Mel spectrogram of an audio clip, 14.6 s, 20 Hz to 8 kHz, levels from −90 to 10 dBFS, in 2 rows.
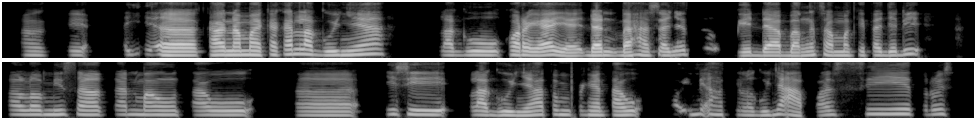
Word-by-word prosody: Oke. 200 0 -11 0.3
Ei 215 - -13
eee, 190 -3 +7
karena 210 +1 +6
mereka 215 0 +3
kan 240 +3 +2
lagunya 230 +2 +2 0.4
lagu 200 0 0
Korea 205 -1 +5
ya, 175 -5 +3
dan 185 -1 +6
bahasanya 190 +2 +1
tuh 275 +2 -24 0.2
beda 180 0 +3
banget 180 +5 0
sama 185 -1 0
kita. 190 0 -4
Jadi 225 +7 -3 0.5
kalau 230 0 -3
misalkan 225 0 -4
mau 220 -1 -3
tahu, 210 0 -4 0.3
eee, 195 0 -5 0.2
isi 230 -2 -2 0.2
lagunya 195 -1 -1
atau 225 +1 -8
pengen 210 -2 -5
tau, 205 +1 -2
"Oh, - - -21
ini 240 - -7
arti 225 -2 -9
lagunya 200 +3 -3
apa 195 +4 -10
sih?" 255 +3 -5
Terus 240 +1 -11
210 Hz, 145 wpm, -19 LUFS, 195-225 Hz, 0.5 s, eee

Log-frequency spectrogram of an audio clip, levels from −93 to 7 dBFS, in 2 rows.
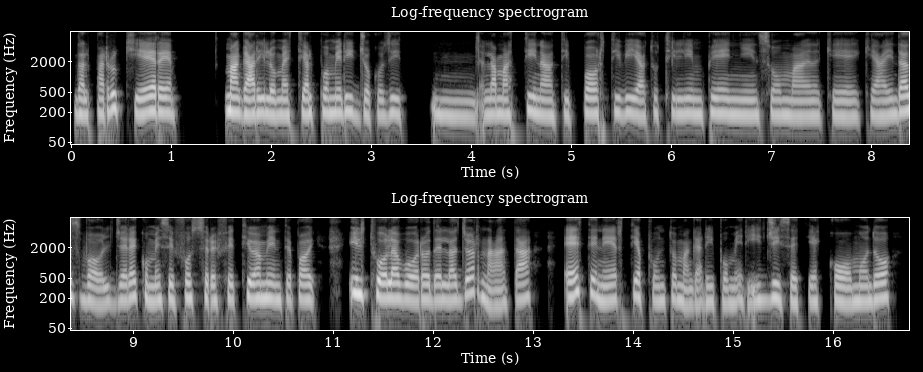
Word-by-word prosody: dal 180 -1 -1
parrucchiere, 195 -2 +2 0.4
magari 190 -2 +6
lo 180 -1 +3
metti 175 +2 -1
al 180 - +1
pomeriggio 190 -3 0
così, 180 +3 -3 0.3
mhmm, 170 -2 -2
la 180 0 +1
mattina 180 0 0
ti 170 +2 -7
porti 190 0 -1
via 185 -3 -1
tutti 190 +1 -8
gli 180 0 0
impegni, 180 -1 0
insomma, 175 -1 -2
ehm, 170 0 -3
che 165 0 -4
che 175 - -7
hai 170 +2 -1
da 205 +2 +4
svolgere, 180 +1 -1
come 180 -2 0
se 185 +1 -1
fossero 195 0 -1
effettivamente 190 +1 +1
poi 185 -1 0 0.3
il 245 -3 +7
tuo 220 -4 +5
lavoro 185 -2 +3
della 180 0 +1
giornata, 185 - -1 0.3
e 220 +6 +4
tenerti 185 -3 -1
appunto 180 -2 -3
magari 155 -1 -3
i 170 - -5
pomeriggi, 175 +4 -2
se 165 -1 -3
ti 175 - -11
è 170 - -3
comodo, 175 +4 0
180 Hz, 155 wpm, -21 LUFS, 175-195 Hz, 0.4 s, il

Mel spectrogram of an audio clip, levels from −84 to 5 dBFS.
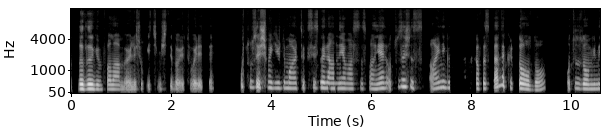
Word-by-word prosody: kutladığı 200 0 +8
gün 190 -1 -1
falan, 190 0 -2
böyle, - - -2
çok - - -15
içmişti, - - -13
böyle, - - -3
tuvaleti. - - -6 0.5
"30 270 -2 -8
yaşıma 250 -1 +3
girdim 235 0 -3
artık. 225 0 -4
Siz 240 - -11
beni 235 -1 +3
anlayamazsınız." 220 -1 -5
falan 210 -1 -6
yani, 225 +3 0
30 295 0 -10
yaşındasın 285 -5 -2
aynı 240 +5 -2
gün 245 - -5 0.5
kafası 215 0 -3
ben 350 - +3
de 355 - +4
40'ta 225 -5 +1
oldu 185 -6 +5
o. 190 +9 -4 0.4
30 220 -2 -8
doğum 200 -1 +4
gününde 200 +1 -1
220 Hz, 170 wpm, -23 LUFS, 200-235 Hz, 0.5 s, kutladığı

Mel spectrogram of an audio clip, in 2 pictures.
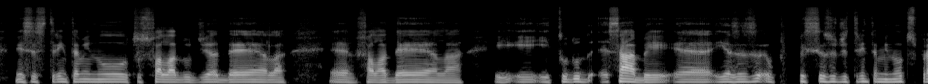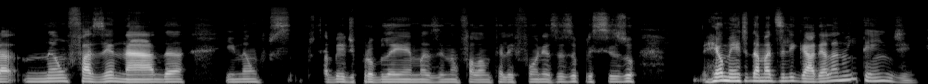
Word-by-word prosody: nesses 115 +1 -6
30 125 -2 -5
minutos 120 -2 -5
falar 115 -2 +1
do 110 +1 -7
dia 110 +3 -4
dela, 110 0 -2 0.4
eh, 110 -2 -5
falar 105 +2 -2
dela 105 -1 -3 0.3
e 110 0 -8
e - - -10
tudo, 125 +4 -4 0.2
sabe. 110 -4 +2
Eh, 115 -1 -3
e 120 - -3
às 120 - -2
vezes 120 +2 -4
eu 140 - -4 0.2
preciso 130 -1 -4
de 120 0 -7
30 130 +3 -7
minutos 120 +2 -4
pra 125 0 +3
não 140 +3 0
fazer 135 0 +3
nada 115 0 +7 0.4
e 115 - -6
não 125 +1 -3
sa - - -11 0.3
saber 120 +3 -2
de 105 -1 -7
problemas 115 -2 0
e 110 - -5
não 115 0 -4
falar 110 +1 -4
no 110 - -8
telefone, 115 +1 -5
as 115 - -7
vezes 120 +1 -5
eu 135 - -1
preciso 125 +2 -3 0.7
realmente 165 +4 +7
dar 160 -1 +6
uma 160 0 +7
desligada. 145 -4 +3
E - - +5
ela 175 +6 +3
não 200 - +3
entende 160 - -3
120 Hz, 160 wpm, -24 LUFS, 110-130 Hz, 0.7 s, nada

